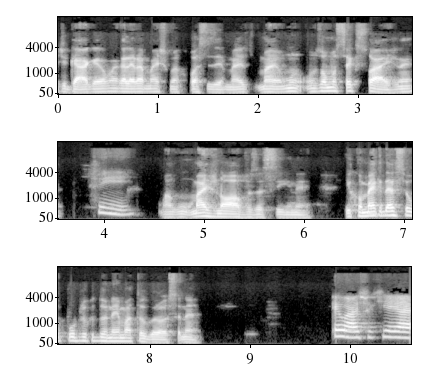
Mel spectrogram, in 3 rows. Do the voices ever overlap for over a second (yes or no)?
no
